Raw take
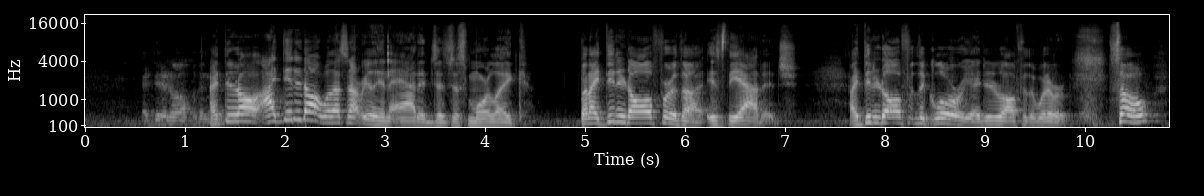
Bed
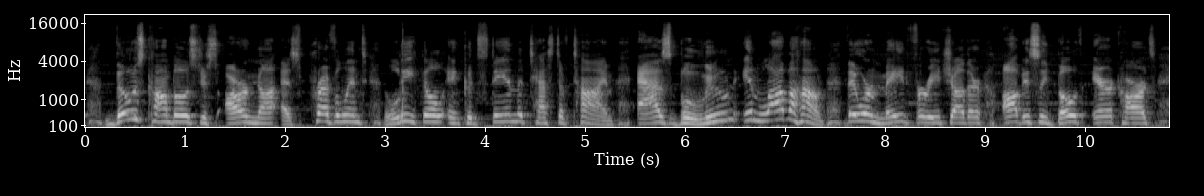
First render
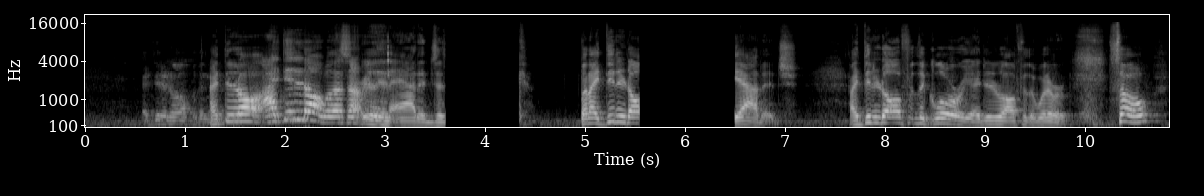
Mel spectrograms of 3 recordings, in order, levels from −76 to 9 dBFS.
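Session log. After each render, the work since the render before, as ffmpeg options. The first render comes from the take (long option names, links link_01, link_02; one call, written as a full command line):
ffmpeg -i in.wav -filter_complex "[0:a]asettb=1/sr,asplit=3[link_01][link_02][link_03];[link_01]atrim=end=1.464[link_04];[link_02]atrim=start=1.46:end=3.05,asetpts=PTS-STARTPTS,afade=type=in:duration=0.004:curve=qsin,afade=type=out:start_time=1.586:duration=0.004:curve=qsin,asplit=2[link_05][link_06];[link_06]adelay=32,volume=-3dB[link_07];[link_05][link_07]amix=inputs=2:normalize=0,atrim=end_sample=70119[link_08];[link_03]atrim=start=3.046[link_09];[link_04][link_08]acrossfade=duration=0.004:curve1=hsin:curve2=qsin[link_10];[link_10][link_09]acrossfade=duration=0.004:curve1=qsin:curve2=hsin,asplit=5[link_11][link_12][link_13][link_14][link_15];[link_11]atrim=end=3.61,asetpts=PTS-STARTPTS,afade=type=out:start_time=3.606:duration=0.004:curve=hsin[link_16];[link_12]atrim=start=3.61:end=4.35,asetpts=PTS-STARTPTS,volume=0[link_17];[link_13]atrim=start=4.35:end=5.55,asetpts=PTS-STARTPTS,afade=type=in:duration=0.004:curve=hsin,afade=type=out:start_time=1.196:duration=0.004:curve=hsin[link_18];[link_14]atrim=start=5.55:end=6.51,asetpts=PTS-STARTPTS,volume=0[link_19];[link_15]atrim=start=6.51,asetpts=PTS-STARTPTS,afade=type=in:duration=0.004:curve=hsin[link_20];[link_16][link_17][link_18][link_19][link_20]concat=n=5:v=0:a=1" out.wav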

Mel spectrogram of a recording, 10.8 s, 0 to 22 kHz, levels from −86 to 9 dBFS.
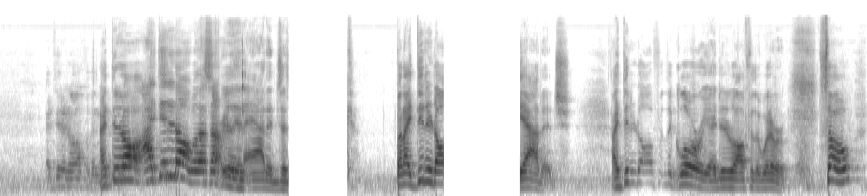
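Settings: ffmpeg -i in.wav -filter_complex "[0:a]asplit=3[link_01][link_02][link_03];[link_01]atrim=end=7.92,asetpts=PTS-STARTPTS,afade=type=out:start_time=7.72:duration=0.2:silence=0.158489[link_04];[link_02]atrim=start=7.92:end=8.36,asetpts=PTS-STARTPTS,volume=-16dB[link_05];[link_03]atrim=start=8.36,asetpts=PTS-STARTPTS,afade=type=in:duration=0.2:silence=0.158489[link_06];[link_04][link_05][link_06]concat=n=3:v=0:a=1" out.wav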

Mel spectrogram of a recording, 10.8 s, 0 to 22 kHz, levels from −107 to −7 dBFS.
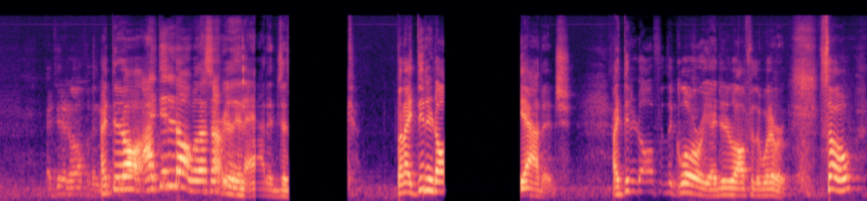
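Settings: ffmpeg -i in.wav -filter_complex "[0:a]asettb=1/sr,asplit=3[link_01][link_02][link_03];[link_01]atrim=end=5.294[link_04];[link_02]atrim=start=5.29:end=6.63,asetpts=PTS-STARTPTS,afade=type=in:duration=0.004:curve=qsin,afade=type=out:start_time=1.336:duration=0.004:curve=qsin,lowshelf=frequency=170:width_type=q:width=3:gain=-8.5[link_05];[link_03]atrim=start=6.626[link_06];[link_04][link_05]acrossfade=duration=0.004:curve1=hsin:curve2=qsin[link_07];[link_07][link_06]acrossfade=duration=0.004:curve1=qsin:curve2=hsin,asplit=2[link_08][link_09];[link_08]atrim=end=3.19,asetpts=PTS-STARTPTS,afade=type=out:start_time=3.186:duration=0.004:curve=hsin[link_10];[link_09]atrim=start=3.19,asetpts=PTS-STARTPTS,afade=type=in:duration=0.4[link_11];[link_10][link_11]concat=n=2:v=0:a=1" out.wav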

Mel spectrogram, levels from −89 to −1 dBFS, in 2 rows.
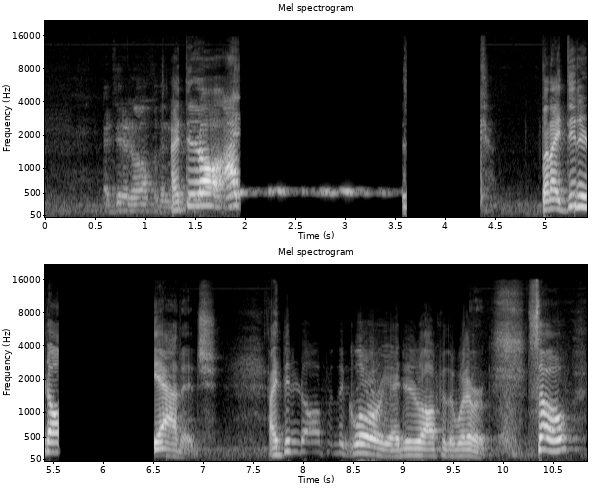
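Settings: ffmpeg -i in.wav -filter_complex "[0:a]asplit=3[link_01][link_02][link_03];[link_01]afade=type=out:start_time=1.93:duration=0.02[link_04];[link_02]asuperpass=centerf=520:order=20:qfactor=7.9,afade=type=in:start_time=1.93:duration=0.02,afade=type=out:start_time=3.57:duration=0.02[link_05];[link_03]afade=type=in:start_time=3.57:duration=0.02[link_06];[link_04][link_05][link_06]amix=inputs=3:normalize=0,asettb=1/sr,asplit=3[link_07][link_08][link_09];[link_07]atrim=end=7.774[link_10];[link_08]atrim=start=7.77:end=9.66,asetpts=PTS-STARTPTS,afade=type=in:duration=0.004:curve=qsin,afade=type=out:start_time=1.886:duration=0.004:curve=qsin,adynamicsmooth=sensitivity=1:basefreq=1700[link_11];[link_09]atrim=start=9.656[link_12];[link_10][link_11]acrossfade=duration=0.004:curve1=hsin:curve2=qsin[link_13];[link_13][link_12]acrossfade=duration=0.004:curve1=qsin:curve2=hsin" out.wav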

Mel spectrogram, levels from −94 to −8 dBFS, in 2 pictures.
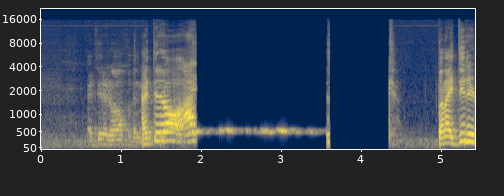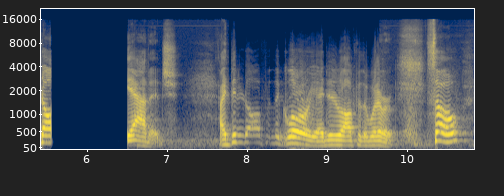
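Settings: ffmpeg -i in.wav -af "alimiter=level_in=9dB:limit=-1dB:release=50:level=0:latency=1" out.wav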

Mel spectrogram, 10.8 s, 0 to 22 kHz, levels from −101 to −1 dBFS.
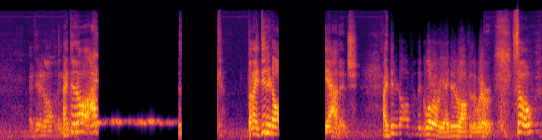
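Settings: ffmpeg -i in.wav -af "flanger=delay=20:depth=4.9:speed=2.2" out.wav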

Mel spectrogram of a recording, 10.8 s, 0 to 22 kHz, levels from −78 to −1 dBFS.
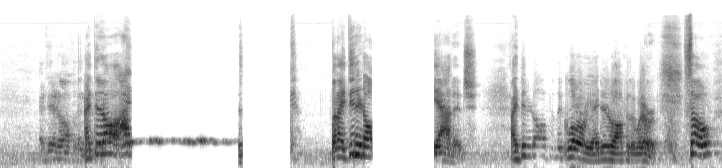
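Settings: ffmpeg -i in.wav -af "volume=1.5dB,alimiter=limit=-1dB:level=0:latency=1" out.wav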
